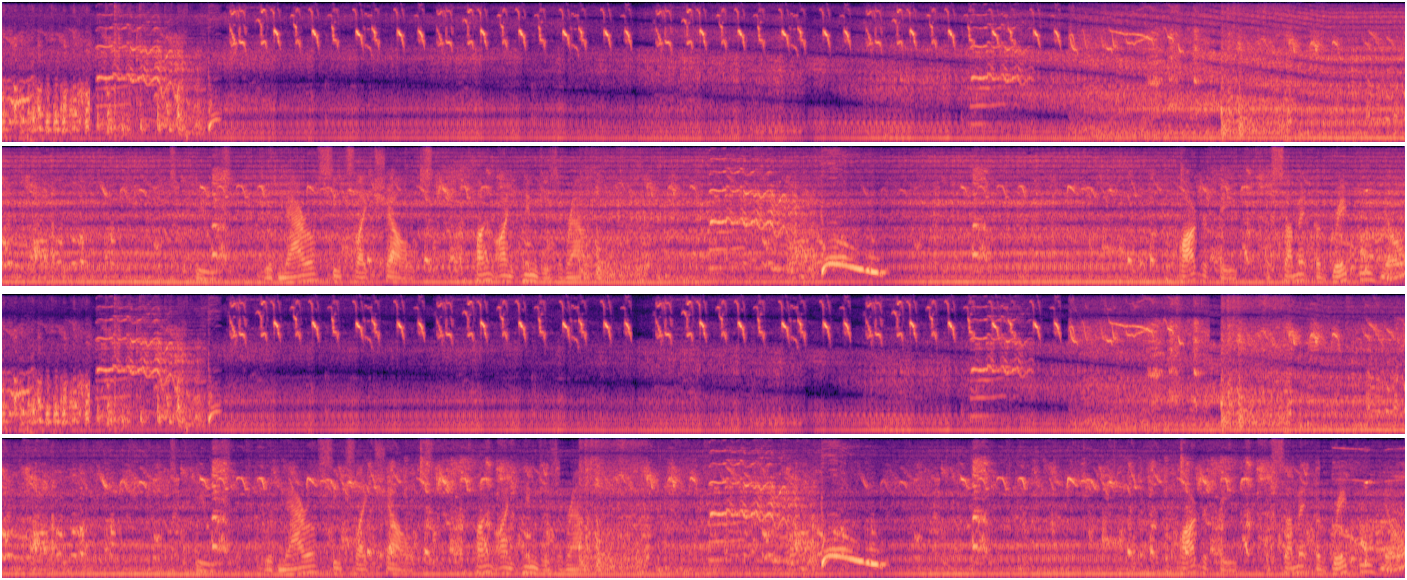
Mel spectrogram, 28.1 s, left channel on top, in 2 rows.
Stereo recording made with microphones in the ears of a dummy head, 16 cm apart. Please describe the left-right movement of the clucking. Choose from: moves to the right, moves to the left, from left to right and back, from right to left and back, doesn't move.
moves to the right.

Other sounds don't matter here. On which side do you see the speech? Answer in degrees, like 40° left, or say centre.
20° left.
